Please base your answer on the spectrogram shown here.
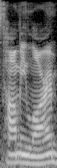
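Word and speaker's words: Tomi Lahren: pronounce her name right it's Tommy Lauren but it spelled like T Oh am i lah re n so it's kind of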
